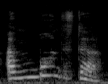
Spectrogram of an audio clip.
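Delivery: frightened scream. Acted. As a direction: shriek it at the family. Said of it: "I screamed".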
